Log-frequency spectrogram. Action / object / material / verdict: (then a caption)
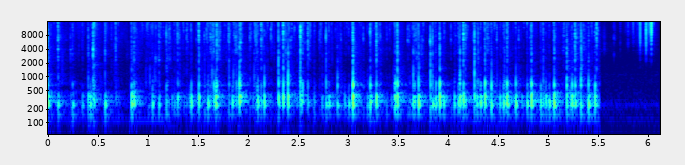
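tap / small cardboard box / cardboard / none. A small black printed cardboard box with a photo on the front, seemingly hollow and held in both hands, is tapped and knocked quickly with fingertips and nails. Dozens of fast, dry, hollow-sounding taps with a midrange body run continuously for about five and a half seconds. Then they stop abruptly, leaving near silence with a few faint clicks.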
